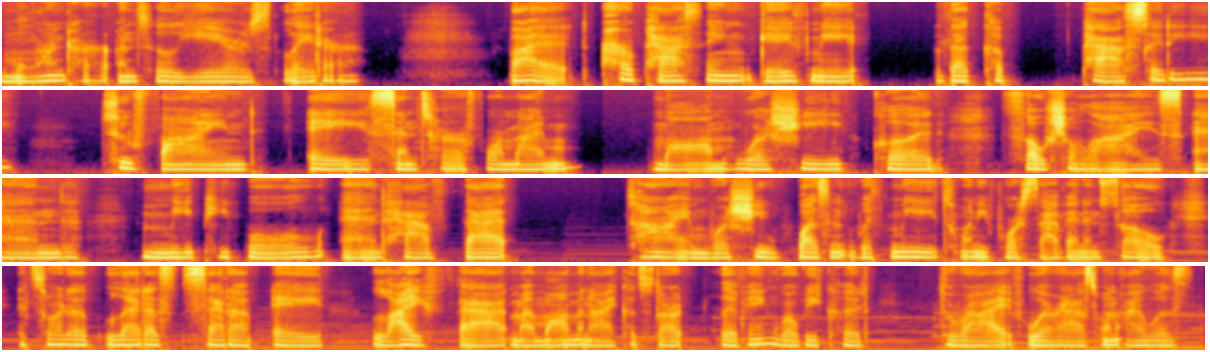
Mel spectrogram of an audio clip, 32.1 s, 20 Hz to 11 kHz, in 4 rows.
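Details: Stuttering in an adult woman, a caregiver who became full-time at 29, who self-reports having a stutter in conversational speech.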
